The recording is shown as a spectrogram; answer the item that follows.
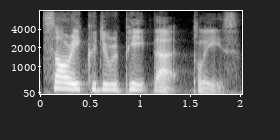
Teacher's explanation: I want everyone to listen to how he goes very high in pitch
